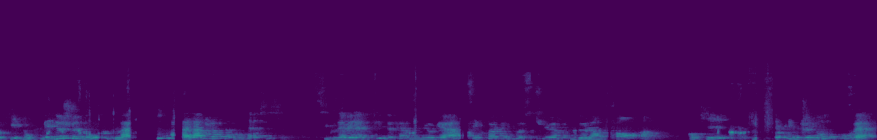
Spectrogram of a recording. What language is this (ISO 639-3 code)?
fra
